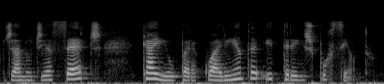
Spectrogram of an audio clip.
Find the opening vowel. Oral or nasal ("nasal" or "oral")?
oral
